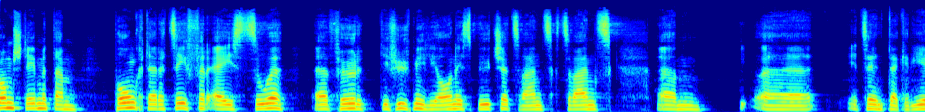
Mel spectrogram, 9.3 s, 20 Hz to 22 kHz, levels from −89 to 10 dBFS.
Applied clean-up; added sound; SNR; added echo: neural mask model DeepFilterNet 3.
